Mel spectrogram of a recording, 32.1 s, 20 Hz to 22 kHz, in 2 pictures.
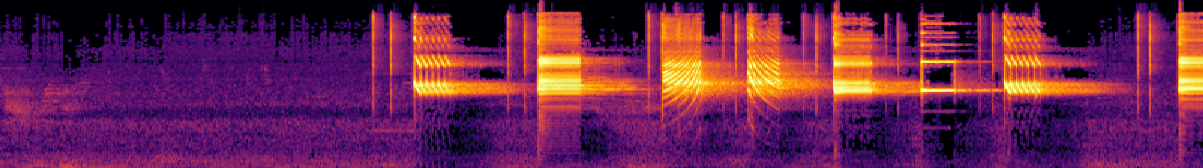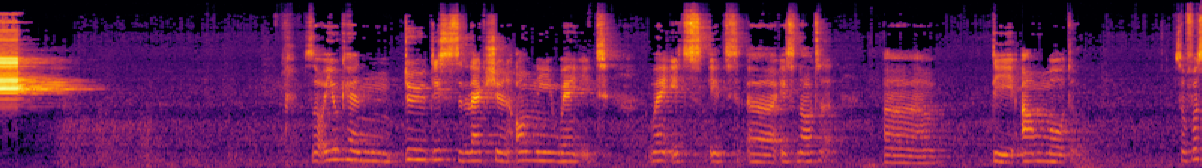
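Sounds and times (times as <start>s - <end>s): vehicle alarm siren tones: 5.5s - 15.0s, 15.7s - 17.4s.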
